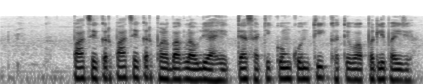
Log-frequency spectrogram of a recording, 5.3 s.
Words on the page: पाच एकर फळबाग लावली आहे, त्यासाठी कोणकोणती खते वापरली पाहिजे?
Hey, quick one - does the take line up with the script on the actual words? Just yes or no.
no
